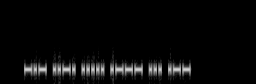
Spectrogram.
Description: Morse code, heard as a keyed tone, about 52 wpm, 700 Hz. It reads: KF5JSW
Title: USA Call Signs - 6 Characters - Repeated 3x - 50wpm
